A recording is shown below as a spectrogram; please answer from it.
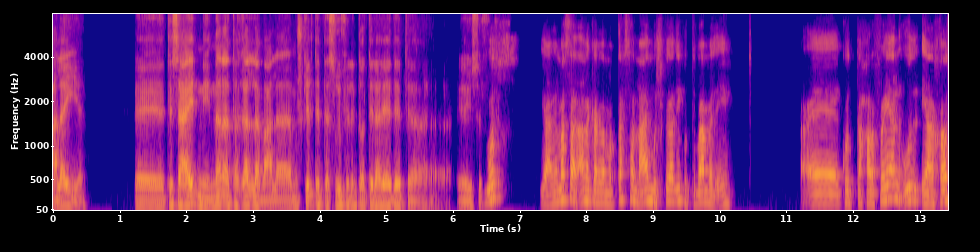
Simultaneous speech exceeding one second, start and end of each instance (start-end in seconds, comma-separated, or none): none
